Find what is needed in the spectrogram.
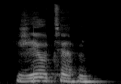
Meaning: geothermy
- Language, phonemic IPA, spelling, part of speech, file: French, /ʒe.ɔ.tɛʁ.mi/, géothermie, noun, LL-Q150 (fra)-géothermie.wav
